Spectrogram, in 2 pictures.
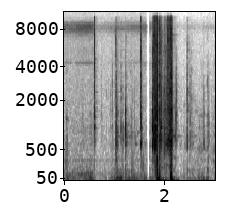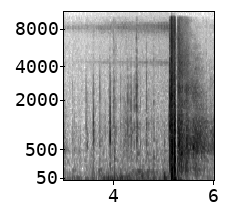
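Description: Loud blasts from a Smith & Wesson M&P12 shotgun firing mini shells at a range, with two close reports around the middle and another heavy one near the end, amid clicks and handling noises between shots.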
